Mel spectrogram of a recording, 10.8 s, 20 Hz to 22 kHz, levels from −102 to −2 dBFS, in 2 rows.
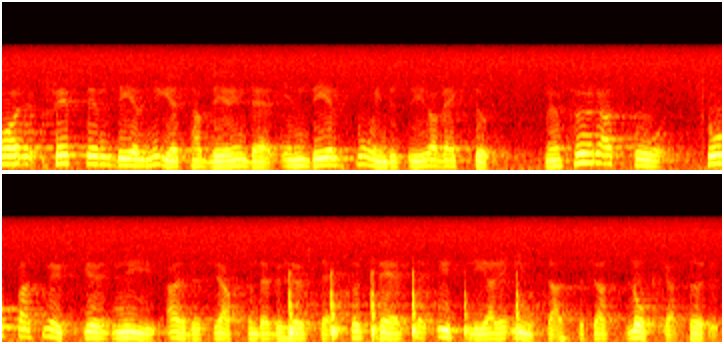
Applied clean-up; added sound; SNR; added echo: none; none; none; none.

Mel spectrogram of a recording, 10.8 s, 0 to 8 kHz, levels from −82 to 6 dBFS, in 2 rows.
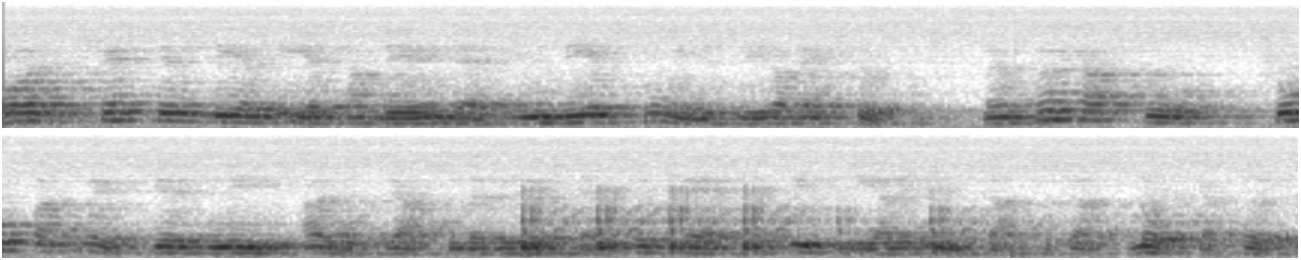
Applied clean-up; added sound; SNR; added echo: none; none; none; reverberation time 1.1 s.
